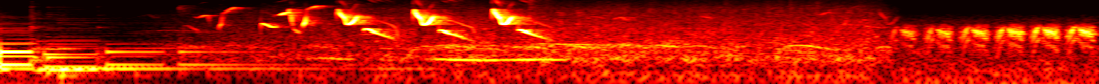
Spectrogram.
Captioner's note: birds chirping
